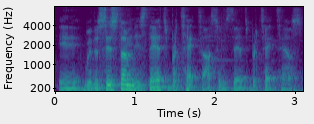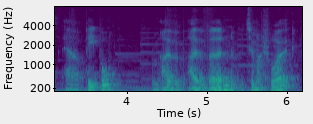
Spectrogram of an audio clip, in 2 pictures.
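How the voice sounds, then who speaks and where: A man hosting a business coaching podcast, explaining things in a measured, instructive way. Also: deep voice, very animated, darkish tone, soft background music.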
